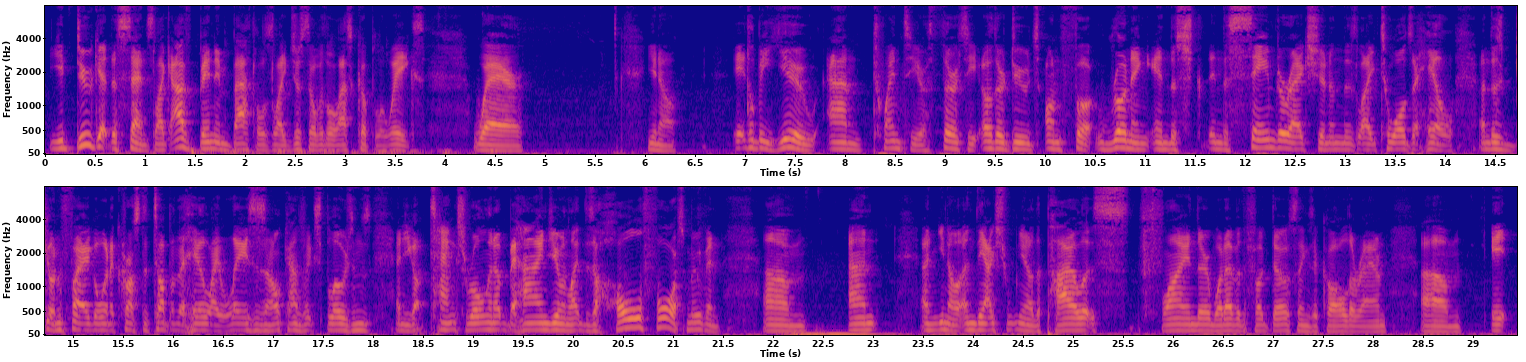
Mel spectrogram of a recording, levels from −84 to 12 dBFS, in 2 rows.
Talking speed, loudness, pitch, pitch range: 205 wpm, -27 LUFS, 120 Hz, 105-130 Hz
